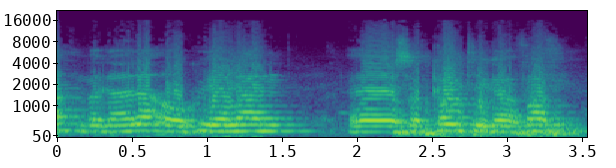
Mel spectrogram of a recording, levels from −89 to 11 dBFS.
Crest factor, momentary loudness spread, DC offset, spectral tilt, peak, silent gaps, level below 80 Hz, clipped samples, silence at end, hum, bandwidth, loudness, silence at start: 6 dB; 6 LU; under 0.1%; -7.5 dB/octave; -4 dBFS; none; -36 dBFS; under 0.1%; 0 s; none; 10.5 kHz; -10 LUFS; 0 s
